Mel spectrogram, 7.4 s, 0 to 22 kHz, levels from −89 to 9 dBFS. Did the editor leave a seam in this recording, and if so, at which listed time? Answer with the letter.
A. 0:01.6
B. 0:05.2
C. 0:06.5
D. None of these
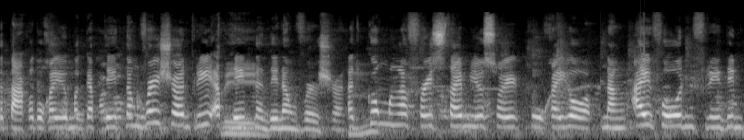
D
